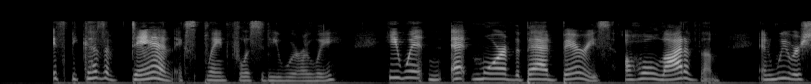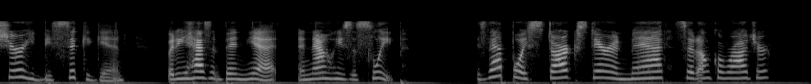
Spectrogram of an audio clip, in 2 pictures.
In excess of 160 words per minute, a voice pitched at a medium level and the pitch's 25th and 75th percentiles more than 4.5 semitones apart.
No: average, 175 wpm; very high, 250 Hz; average, 5.0 semitones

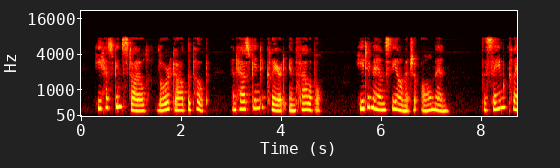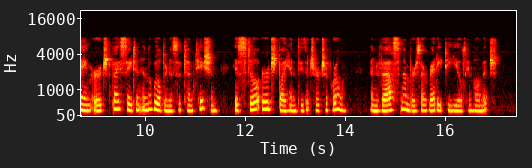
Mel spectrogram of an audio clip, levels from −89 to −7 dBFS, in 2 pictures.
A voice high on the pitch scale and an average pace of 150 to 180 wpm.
Yes: high, 230 Hz; average, 170 wpm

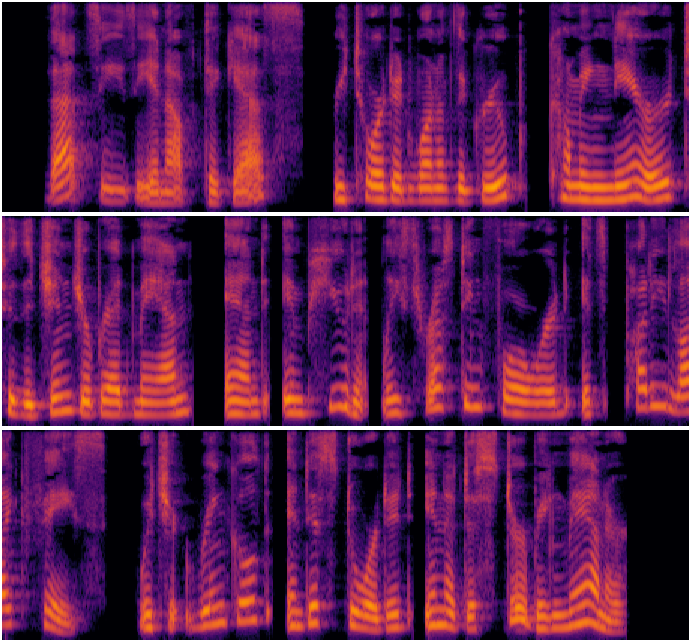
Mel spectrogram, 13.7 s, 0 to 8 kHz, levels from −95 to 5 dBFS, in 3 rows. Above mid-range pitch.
Yes: high, 195 Hz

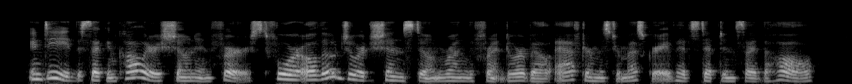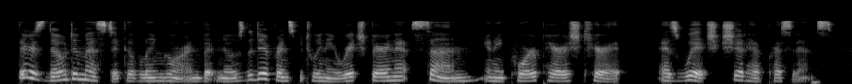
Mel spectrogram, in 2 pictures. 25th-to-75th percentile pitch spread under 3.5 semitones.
No: average, 5.0 semitones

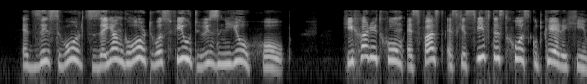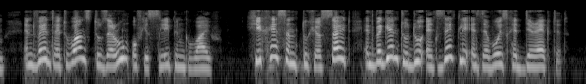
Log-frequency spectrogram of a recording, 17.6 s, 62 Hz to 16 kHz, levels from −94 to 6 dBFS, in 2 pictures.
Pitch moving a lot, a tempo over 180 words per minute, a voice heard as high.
No: wide, 7.3 semitones; average, 165 wpm; high, 240 Hz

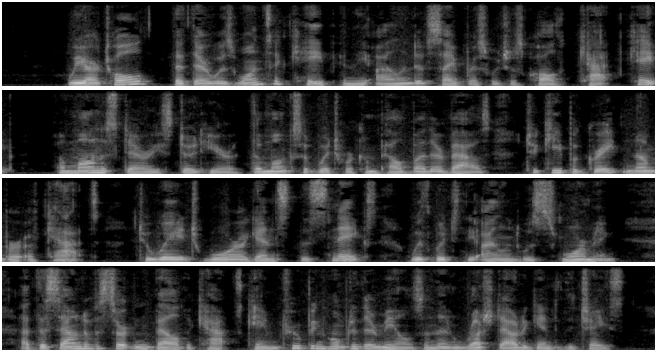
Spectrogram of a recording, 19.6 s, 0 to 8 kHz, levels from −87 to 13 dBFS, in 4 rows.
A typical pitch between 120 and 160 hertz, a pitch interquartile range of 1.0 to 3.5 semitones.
No: medium, 140 Hz; average, 4.2 semitones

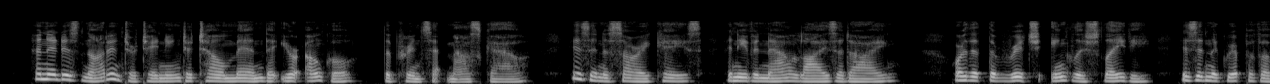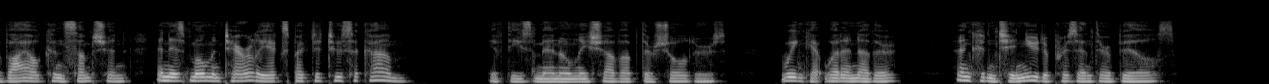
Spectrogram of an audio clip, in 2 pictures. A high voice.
No: medium, 150 Hz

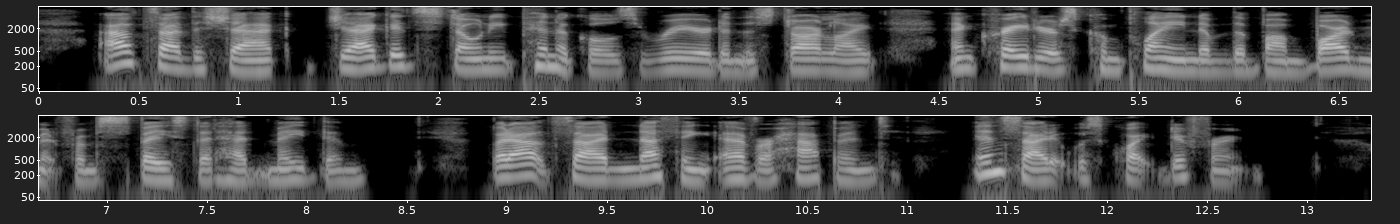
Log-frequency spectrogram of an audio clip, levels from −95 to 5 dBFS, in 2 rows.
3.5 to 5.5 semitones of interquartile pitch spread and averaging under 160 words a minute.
No: average, 2.8 semitones; average, 145 wpm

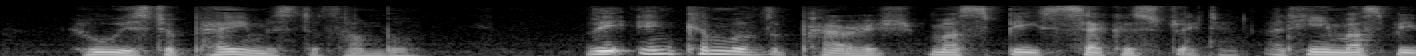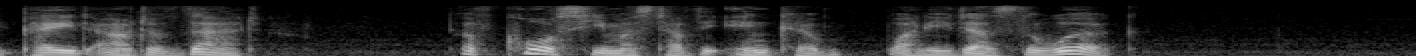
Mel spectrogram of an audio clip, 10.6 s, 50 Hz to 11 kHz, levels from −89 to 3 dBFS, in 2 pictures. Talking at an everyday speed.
Yes: average, 190 wpm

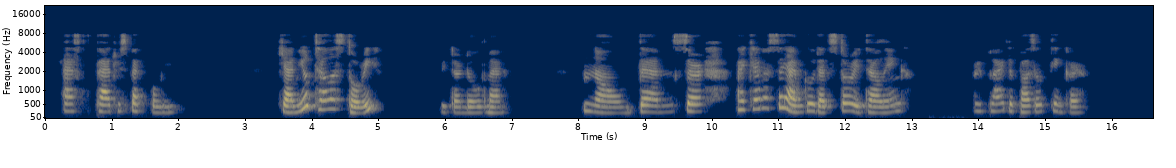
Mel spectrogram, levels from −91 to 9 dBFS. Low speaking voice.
No: high, 235 Hz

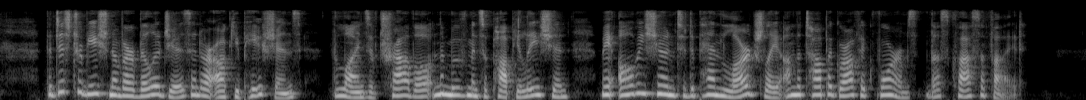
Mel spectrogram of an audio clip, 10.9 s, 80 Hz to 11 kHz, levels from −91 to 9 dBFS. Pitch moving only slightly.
No: average, 4.3 semitones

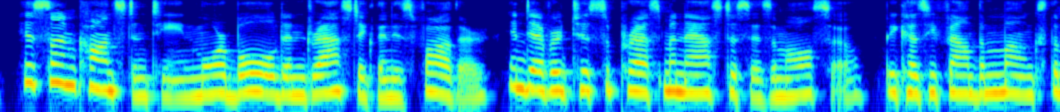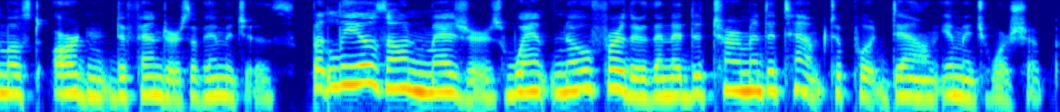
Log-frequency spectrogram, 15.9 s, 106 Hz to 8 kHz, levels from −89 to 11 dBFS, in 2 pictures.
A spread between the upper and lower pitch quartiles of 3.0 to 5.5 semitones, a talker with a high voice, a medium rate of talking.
Yes: average, 3.5 semitones; high, 220 Hz; average, 160 wpm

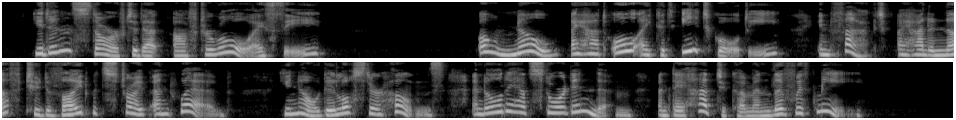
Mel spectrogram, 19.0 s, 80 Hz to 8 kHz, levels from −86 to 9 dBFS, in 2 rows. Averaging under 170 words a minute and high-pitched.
Yes: average, 160 wpm; high, 240 Hz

